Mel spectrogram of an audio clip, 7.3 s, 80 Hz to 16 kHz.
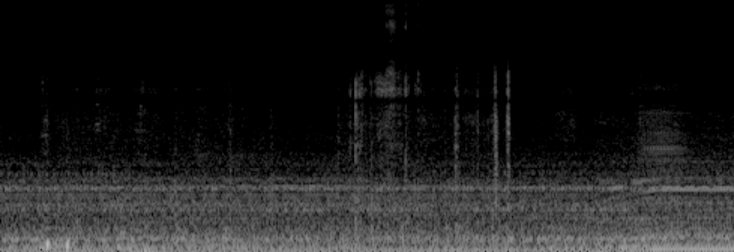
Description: Ford Focus Mk1 TDDI 1.8 Strange engine sound - it was a faulty clutch inside the A/C's compressor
